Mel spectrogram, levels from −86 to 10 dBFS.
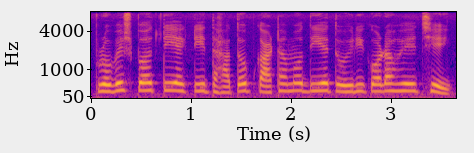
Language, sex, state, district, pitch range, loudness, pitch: Bengali, female, West Bengal, Alipurduar, 235-260 Hz, -14 LUFS, 250 Hz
